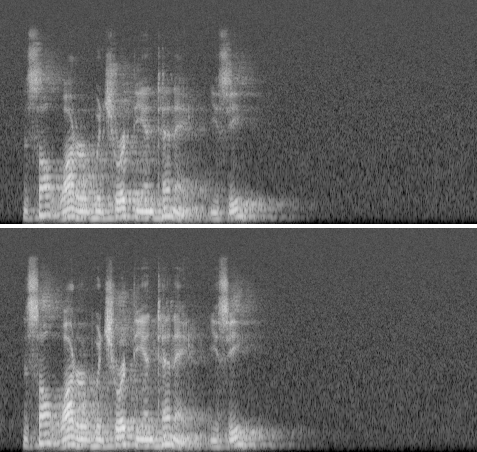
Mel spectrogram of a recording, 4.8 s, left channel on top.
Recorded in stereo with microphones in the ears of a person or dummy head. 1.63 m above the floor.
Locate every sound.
0.2 s a man speaking: 10° right (ahead or behind), 2.5 m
